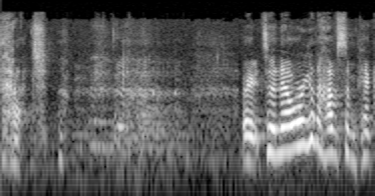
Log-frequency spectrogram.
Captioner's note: laughter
